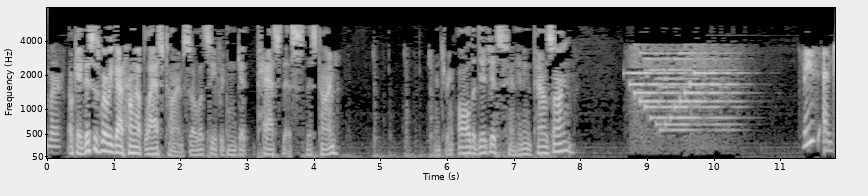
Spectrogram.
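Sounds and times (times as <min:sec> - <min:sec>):
speech: 0:00.0 - 0:04.5, 0:05.8 - 0:08.0, 0:11.7 - 0:11.8
voicemail system greeting chime: 0:08.7 - 0:10.8.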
